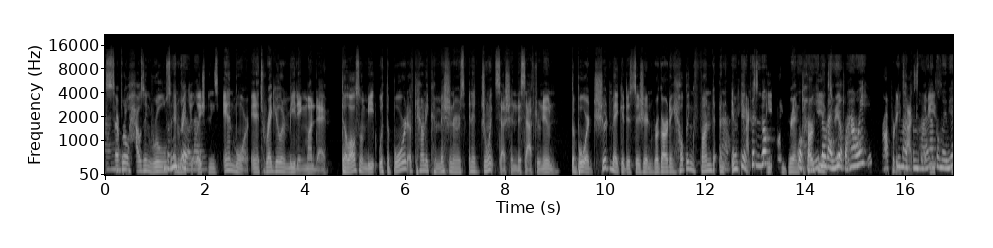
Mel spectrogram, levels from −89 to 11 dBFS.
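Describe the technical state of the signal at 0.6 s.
At 0.6 s the speech is caught in a brief dip from 0.56 to 0.64 s. The level sinks by roughly 5 dB for about 70 ms, then recovers. This sounds like speech suppressed in double talk. The likely cause is an echo canceller meeting both sides talking at once. Unable to tell this talker apart from its own loudspeaker echo, it turned the whole signal down. Here the result is a short, shallow duck.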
